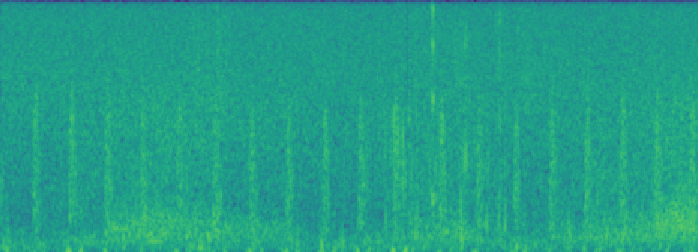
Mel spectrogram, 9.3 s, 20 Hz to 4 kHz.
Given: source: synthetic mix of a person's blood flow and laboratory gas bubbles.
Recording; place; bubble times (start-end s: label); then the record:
Doppler ultrasound of blood flow; subclavian vein
2.16-2.27 s: bubbles
2.46-2.50 s: bubbles
2.58-2.67 s: bubbles
2.85-2.97 s: bubbles
5.09-5.64 s: bubbles
5.68-5.96 s: bubbles
6.10-6.24 s: bubbles
6.40-6.54 s: bubbles
6.58-6.76 s: bubbles
From the record:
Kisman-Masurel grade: 222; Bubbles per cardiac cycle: several, 3 to 8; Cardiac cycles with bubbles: 10 to 50%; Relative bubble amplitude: moderate (0.250 to 0.450); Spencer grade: 2 (many but less than half of the cardiac periods contain bubble signals, singularly or in groups); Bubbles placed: anywhere in the cardiac cycle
